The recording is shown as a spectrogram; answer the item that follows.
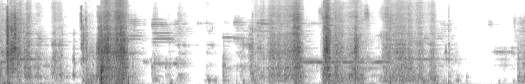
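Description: Handling noise from a camera being set in place: irregular rubbing and knocking on the microphone, in bursts of about half a second with short gaps.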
